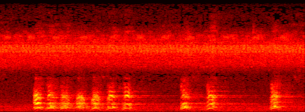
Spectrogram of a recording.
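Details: Puppy Yufie barking during play with a buck, a fast string of about seven short, high yaps, then three more spaced barks, all over a constant high hiss.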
